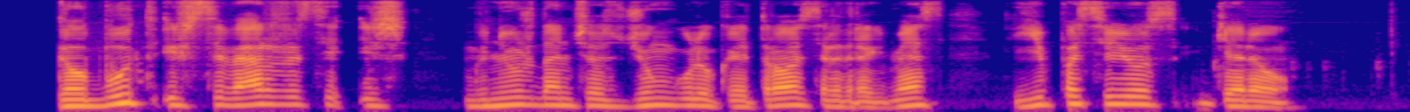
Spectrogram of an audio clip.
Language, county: Lithuanian, Vilnius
